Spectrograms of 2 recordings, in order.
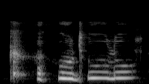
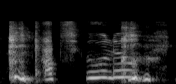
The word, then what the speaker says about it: Cthulhu: Lovecraft's works are most popular for such terrors as The Great Cthulhu, or, you know, the story The Call of Cthulhu, and you can pronounce it any way you want. Some people say it's Cthulhu, Cthulhu.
